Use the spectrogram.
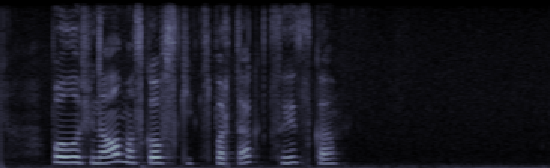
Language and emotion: Russian, neutral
